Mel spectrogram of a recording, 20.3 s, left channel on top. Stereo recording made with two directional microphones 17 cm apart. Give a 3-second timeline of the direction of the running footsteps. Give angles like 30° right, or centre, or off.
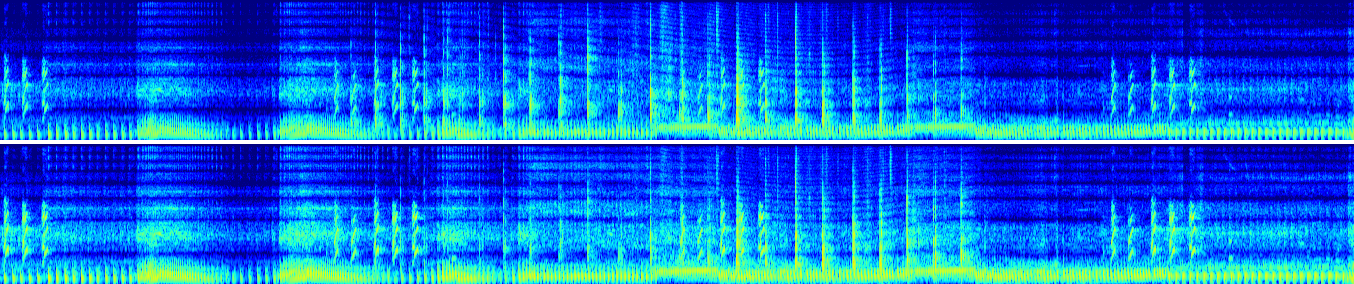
off, 60° left, 50° left, 20° left, 40° right, off, off.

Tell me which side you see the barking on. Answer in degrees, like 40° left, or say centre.
40° right.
